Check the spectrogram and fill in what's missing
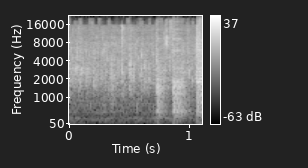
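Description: Balochi tikka pieces fry in a pan until golden, a loud continuous sizzle with a few sharper bursts of stirring and turning near the end; no voices.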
